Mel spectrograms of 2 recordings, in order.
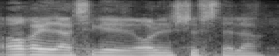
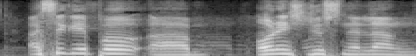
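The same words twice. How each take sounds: First: Softer, lower, deflated settling; softly giving in to the cashier; resigned. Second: Said in the usual way. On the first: Retold or imitated. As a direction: give up and take the orange juice quietly. Settling after no ice.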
